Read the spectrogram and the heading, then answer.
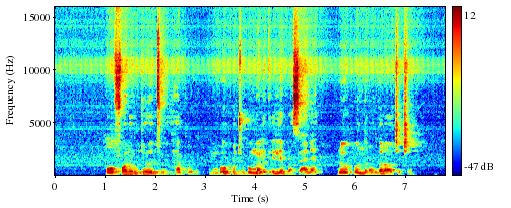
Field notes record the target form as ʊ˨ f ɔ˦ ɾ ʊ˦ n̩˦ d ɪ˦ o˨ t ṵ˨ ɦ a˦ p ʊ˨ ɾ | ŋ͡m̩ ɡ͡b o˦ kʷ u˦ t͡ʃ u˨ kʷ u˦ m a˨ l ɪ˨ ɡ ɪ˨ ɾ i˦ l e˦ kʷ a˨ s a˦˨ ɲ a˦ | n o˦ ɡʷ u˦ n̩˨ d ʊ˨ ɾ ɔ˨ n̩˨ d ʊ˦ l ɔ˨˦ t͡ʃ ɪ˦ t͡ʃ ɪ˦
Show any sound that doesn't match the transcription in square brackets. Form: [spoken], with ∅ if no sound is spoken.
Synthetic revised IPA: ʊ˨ f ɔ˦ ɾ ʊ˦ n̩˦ d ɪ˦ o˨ t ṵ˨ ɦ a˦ p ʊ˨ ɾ | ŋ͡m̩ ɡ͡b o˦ kʷ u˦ t͡ʃ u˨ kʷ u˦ m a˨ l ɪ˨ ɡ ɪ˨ ɾ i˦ l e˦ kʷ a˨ s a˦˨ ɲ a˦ | n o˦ [kʷ] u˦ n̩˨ d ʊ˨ ɾ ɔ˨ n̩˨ d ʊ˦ [ɾ] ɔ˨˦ t͡ʃ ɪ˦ t͡ʃ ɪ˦

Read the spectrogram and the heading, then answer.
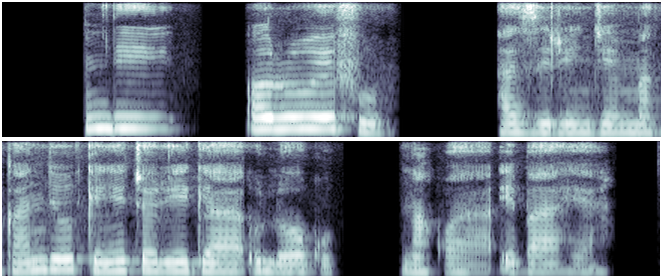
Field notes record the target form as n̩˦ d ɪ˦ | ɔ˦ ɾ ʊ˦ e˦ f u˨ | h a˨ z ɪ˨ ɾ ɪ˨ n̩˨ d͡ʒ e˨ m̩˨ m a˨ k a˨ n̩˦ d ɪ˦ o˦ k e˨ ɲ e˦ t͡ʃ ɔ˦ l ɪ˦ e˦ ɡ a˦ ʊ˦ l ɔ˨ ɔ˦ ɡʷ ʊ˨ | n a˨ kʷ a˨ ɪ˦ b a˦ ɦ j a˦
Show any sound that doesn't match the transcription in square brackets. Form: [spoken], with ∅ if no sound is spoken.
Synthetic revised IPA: n̩˦ d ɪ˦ | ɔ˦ ɾ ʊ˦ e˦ f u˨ | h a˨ z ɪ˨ ɾ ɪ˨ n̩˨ d͡ʒ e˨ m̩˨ m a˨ k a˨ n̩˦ d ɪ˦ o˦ k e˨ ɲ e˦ t͡ʃ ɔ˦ [ɾ] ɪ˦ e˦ ɡ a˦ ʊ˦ l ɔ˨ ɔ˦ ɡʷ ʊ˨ | n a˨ kʷ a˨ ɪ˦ b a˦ ɦ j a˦

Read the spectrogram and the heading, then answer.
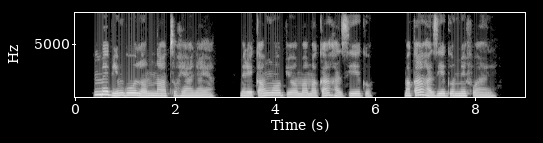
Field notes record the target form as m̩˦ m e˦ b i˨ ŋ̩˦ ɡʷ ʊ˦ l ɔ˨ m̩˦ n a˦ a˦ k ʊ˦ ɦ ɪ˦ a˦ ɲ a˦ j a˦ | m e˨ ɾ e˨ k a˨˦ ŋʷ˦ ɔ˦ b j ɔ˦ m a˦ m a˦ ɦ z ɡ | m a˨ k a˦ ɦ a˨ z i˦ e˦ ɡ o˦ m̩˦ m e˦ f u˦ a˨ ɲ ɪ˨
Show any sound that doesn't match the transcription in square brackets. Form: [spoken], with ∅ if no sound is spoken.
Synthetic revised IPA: m̩˦ m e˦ b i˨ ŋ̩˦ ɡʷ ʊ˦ l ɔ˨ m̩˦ n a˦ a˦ [t] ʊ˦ ɦ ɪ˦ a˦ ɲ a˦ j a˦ | m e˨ ɾ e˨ k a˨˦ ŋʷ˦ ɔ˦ b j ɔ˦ m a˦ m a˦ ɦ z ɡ | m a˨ k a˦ ɦ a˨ z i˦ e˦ ɡ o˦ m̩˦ m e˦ f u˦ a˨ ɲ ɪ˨

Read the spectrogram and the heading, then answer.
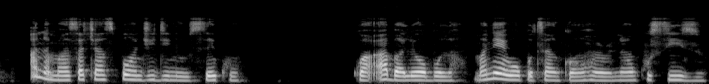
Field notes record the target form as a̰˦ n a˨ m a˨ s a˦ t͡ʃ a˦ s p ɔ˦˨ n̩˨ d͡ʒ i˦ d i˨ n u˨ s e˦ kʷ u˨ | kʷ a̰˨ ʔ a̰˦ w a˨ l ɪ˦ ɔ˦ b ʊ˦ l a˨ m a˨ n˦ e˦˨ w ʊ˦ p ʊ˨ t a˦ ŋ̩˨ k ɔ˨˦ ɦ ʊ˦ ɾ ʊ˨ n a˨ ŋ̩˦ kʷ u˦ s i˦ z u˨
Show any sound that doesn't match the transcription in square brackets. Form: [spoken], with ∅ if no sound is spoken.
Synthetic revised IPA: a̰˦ n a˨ m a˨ s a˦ t͡ʃ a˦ s p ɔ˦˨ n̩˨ d͡ʒ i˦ d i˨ n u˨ s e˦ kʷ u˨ | kʷ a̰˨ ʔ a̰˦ [b] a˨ l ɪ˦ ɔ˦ b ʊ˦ l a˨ m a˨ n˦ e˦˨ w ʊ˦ p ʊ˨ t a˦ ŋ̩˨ k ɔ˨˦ ɦ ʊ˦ ɾ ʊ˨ n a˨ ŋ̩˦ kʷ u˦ s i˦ z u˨

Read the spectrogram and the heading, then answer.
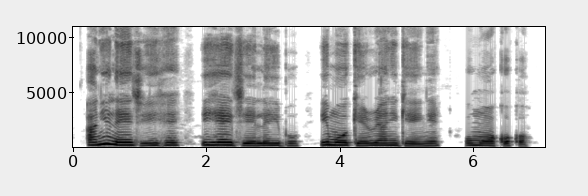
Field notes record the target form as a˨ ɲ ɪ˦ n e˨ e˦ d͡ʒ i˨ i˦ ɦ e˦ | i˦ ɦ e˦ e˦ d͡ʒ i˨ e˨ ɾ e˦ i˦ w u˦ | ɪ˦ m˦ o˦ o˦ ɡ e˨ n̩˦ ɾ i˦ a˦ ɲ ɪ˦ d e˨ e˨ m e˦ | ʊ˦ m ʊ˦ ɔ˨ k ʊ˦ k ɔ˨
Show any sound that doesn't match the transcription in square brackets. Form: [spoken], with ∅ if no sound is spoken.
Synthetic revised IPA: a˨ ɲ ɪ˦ n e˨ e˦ d͡ʒ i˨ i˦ ɦ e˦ | i˦ ɦ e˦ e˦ d͡ʒ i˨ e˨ [l] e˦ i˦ [b] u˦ | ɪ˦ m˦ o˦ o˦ [k] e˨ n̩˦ ɾ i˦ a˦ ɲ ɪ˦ [ɡ] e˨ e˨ [ɲ] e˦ | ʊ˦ m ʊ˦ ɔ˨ k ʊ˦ k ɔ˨

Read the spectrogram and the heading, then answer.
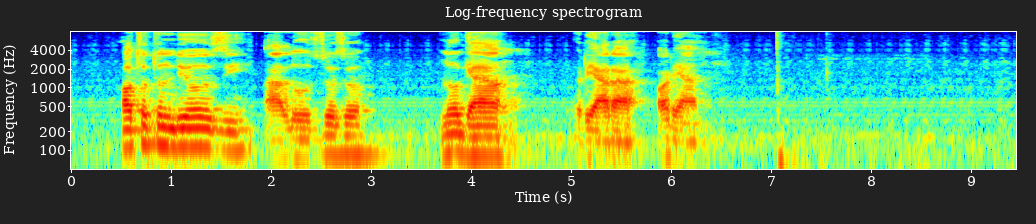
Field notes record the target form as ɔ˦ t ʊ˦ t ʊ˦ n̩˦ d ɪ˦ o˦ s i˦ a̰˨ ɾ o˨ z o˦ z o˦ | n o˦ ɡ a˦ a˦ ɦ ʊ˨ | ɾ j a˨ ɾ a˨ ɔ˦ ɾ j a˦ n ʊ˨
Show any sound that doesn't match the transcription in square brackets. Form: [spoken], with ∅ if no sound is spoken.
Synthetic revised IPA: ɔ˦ t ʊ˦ t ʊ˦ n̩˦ d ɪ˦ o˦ [z] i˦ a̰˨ [l] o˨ z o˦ z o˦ | n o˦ ɡ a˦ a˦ ɦ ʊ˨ | ɾ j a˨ ɾ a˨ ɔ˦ ɾ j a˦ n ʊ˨

